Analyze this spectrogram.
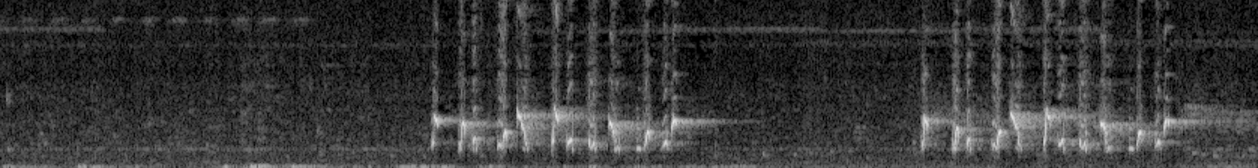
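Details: Bulbul song: two bursts of rapid, bright, chattering notes that step up and down in quick succession, each burst lasting about two seconds and separated by a pause, with faint low rumbling beneath.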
